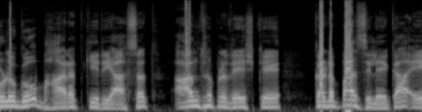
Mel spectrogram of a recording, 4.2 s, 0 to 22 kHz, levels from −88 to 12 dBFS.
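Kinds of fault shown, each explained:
Integer overflow: Loud peaks exceed the integer range and wrap to the opposite sign. Violent cracks land near 0.1, 1.85–1.9 and 3.2–3.52 s.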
